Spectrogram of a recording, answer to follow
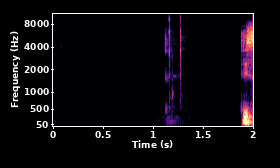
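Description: A computer mouse click, heard as two quick ticks close together (press and release) a little over a second in, picking a point on a model in CAD software; around it is near silence.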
